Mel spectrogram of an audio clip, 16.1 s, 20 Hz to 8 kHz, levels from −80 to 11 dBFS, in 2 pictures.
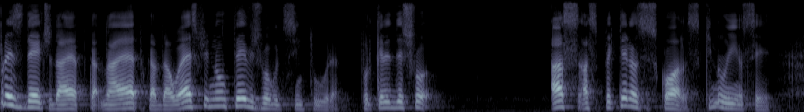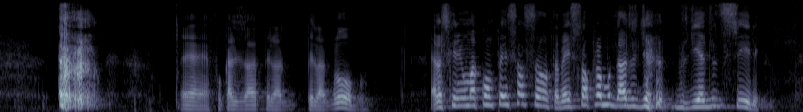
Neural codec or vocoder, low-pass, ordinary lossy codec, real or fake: none; 7.2 kHz; none; real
